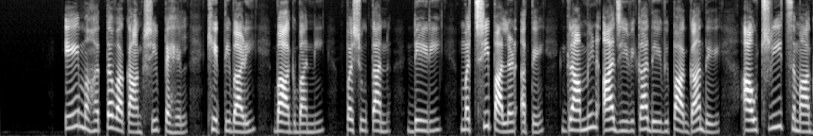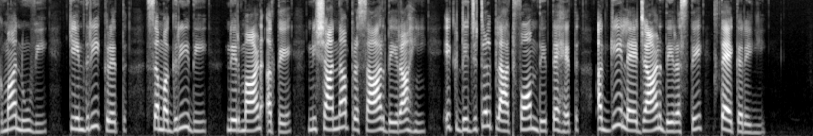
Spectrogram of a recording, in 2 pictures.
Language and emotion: Punjabi, neutral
